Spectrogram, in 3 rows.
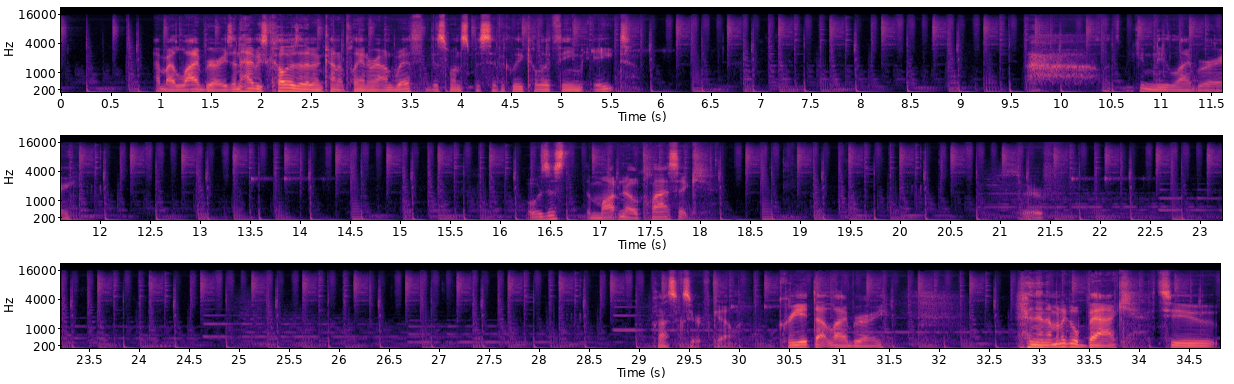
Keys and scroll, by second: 16.6 m, 17.7-20.5 typing, 22.3-23.9 typing, 25.9-27.8 typing.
